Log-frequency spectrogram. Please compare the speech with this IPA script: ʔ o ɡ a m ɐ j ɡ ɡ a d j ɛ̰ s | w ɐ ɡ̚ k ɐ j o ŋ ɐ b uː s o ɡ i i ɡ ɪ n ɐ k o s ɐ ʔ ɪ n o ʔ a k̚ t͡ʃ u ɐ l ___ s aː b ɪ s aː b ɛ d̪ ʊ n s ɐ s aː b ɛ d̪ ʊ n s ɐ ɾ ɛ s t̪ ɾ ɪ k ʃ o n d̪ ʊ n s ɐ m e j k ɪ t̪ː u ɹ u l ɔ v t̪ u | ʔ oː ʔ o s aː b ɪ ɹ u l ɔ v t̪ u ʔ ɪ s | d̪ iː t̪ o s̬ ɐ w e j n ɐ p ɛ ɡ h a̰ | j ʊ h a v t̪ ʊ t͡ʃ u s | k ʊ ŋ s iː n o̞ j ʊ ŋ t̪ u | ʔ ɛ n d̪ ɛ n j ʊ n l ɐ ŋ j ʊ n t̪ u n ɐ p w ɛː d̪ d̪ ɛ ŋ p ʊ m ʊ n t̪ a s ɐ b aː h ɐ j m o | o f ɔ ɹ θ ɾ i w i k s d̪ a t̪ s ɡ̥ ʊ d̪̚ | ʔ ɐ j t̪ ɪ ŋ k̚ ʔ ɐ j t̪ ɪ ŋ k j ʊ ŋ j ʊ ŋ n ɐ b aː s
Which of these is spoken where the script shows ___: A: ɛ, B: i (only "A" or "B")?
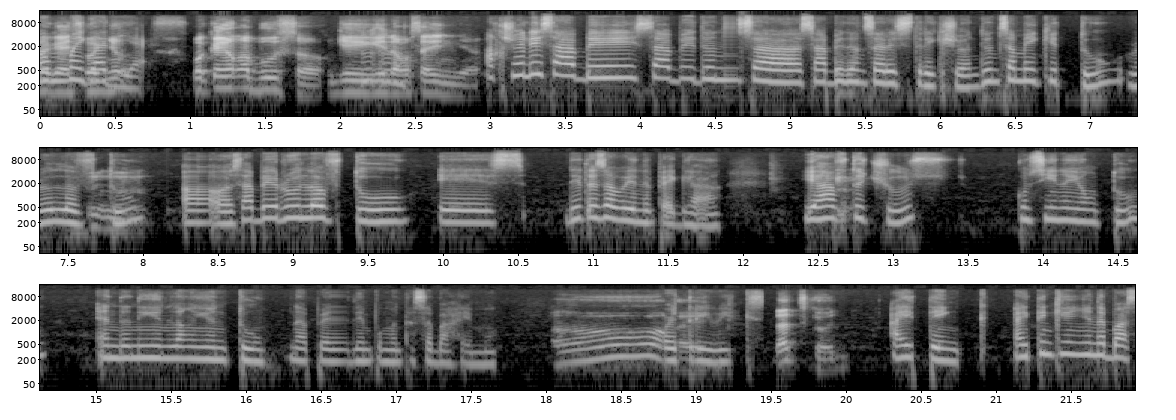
B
